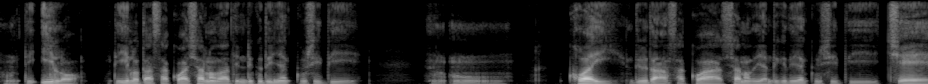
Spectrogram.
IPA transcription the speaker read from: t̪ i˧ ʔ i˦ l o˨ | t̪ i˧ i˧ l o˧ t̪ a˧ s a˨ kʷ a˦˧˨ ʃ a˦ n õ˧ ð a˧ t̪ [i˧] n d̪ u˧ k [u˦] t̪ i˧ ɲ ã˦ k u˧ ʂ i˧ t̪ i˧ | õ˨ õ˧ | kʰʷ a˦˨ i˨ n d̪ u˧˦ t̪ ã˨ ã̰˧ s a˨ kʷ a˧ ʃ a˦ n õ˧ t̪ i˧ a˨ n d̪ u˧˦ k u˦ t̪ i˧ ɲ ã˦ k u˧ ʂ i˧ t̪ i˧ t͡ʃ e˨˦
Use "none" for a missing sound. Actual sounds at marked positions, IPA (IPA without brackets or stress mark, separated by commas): i˧, u˦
